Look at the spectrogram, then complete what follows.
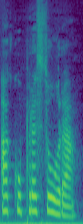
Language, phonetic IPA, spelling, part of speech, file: Polish, [ˌakuprɛˈsura], akupresura, noun, Pl-akupresura.ogg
